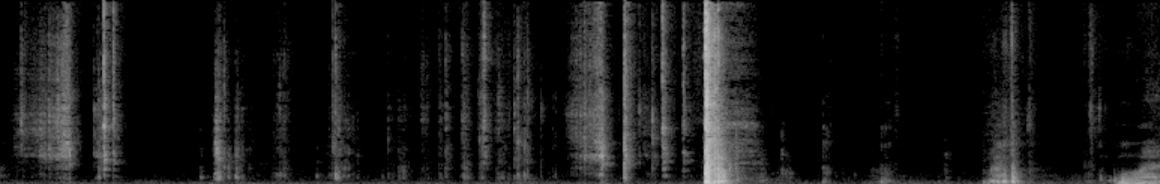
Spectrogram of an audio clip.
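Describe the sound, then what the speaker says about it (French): Scissors snip through mirror paper in a few short crisp cuts, with one louder crunching cut near the middle, while a box-book craft is made; quiet gaps separate the cuts and there is no talk. "je vais le couper droit"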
